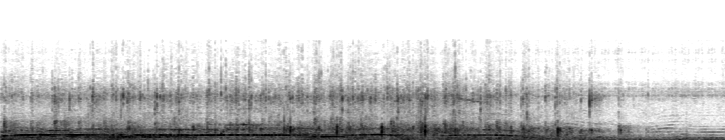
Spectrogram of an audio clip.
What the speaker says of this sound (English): Let's give a warm applause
